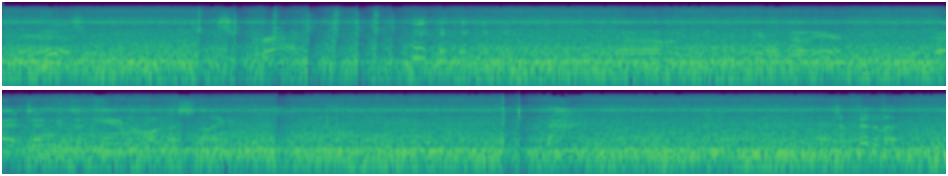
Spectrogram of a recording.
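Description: Metal tools clinking and knocking against a tractor transmission housing as a stuck part is pried at. A quick run of taps comes about two to three seconds in and another knock later on, over a steady background hiss.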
